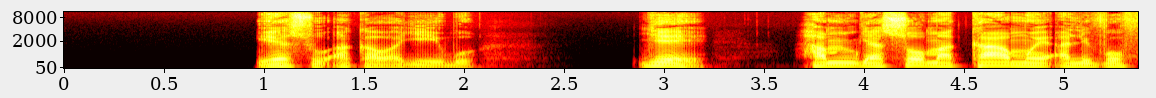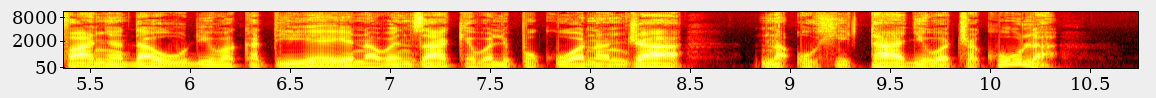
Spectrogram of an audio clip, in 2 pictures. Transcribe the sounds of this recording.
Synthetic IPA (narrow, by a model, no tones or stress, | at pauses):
jɛsuʔa̰kawaʄiɓṵ | ʄɛ | ham̩ʄasɔmakamwɛʔalivjɔfaɲaɗauɗiwakatijɛjɛnawɛnzakɛwalipɔkuwanand͡ʒaː | na̰ʔuhitaʄiwat͡ʃakula̰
